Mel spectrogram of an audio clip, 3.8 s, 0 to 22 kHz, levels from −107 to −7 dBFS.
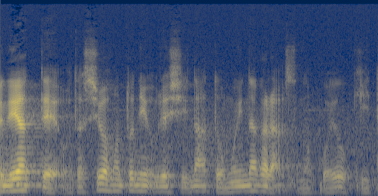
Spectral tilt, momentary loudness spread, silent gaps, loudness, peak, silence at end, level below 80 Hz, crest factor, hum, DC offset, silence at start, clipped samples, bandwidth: -3.5 dB/octave; 18 LU; none; -33 LUFS; -6 dBFS; 0.1 s; -72 dBFS; 26 dB; none; under 0.1%; 0 s; under 0.1%; over 20 kHz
